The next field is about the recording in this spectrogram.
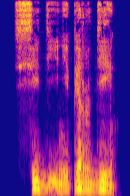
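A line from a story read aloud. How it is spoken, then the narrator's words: Vicious hiss. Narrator (Russian): Злобно прошипел второй голос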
